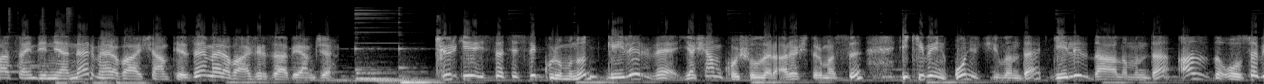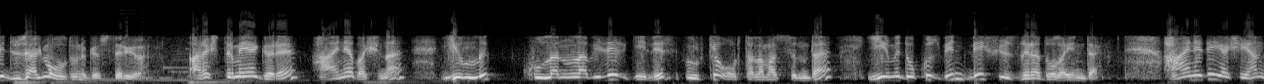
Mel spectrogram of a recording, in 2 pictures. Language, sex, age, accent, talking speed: Turkish, male, 60-79, native, 105 wpm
